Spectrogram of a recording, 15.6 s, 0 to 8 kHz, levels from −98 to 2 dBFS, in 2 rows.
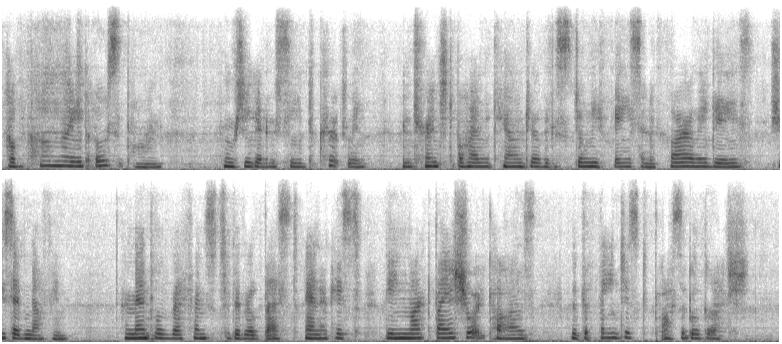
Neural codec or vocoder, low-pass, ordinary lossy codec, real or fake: codec, 24 kHz, 1 kbps, SNAC; 7.2 kHz; Opus, 24 kbps; fake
